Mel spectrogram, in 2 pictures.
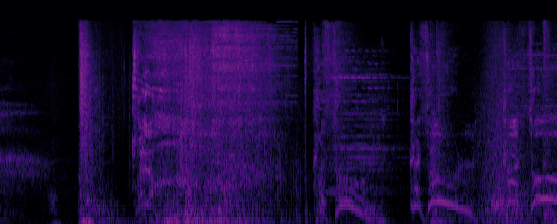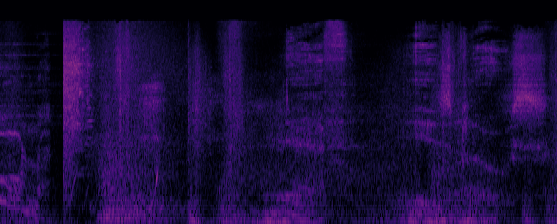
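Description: Game sound effects whoosh and chime in bursts.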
